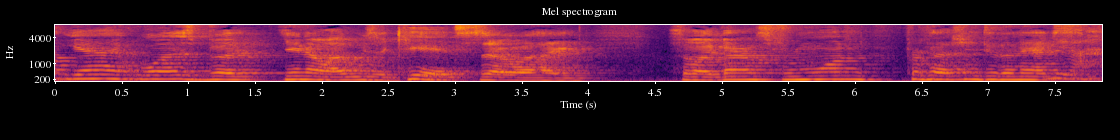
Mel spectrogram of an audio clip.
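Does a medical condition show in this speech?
Yes: cerebral palsy; 19-year-old man, former patient at CRIT (Children's Rehabilitation Institute), therapists Natalie, Jose, Paula; college student, uses campus disability accommodations; host says he has a perfect voice for podcast, does voice acting.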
